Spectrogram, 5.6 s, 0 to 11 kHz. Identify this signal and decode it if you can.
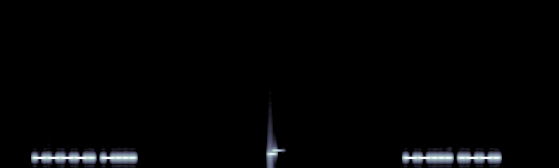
Morse code, heard as a keyed tone, about 36 wpm, 700 Hz. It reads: 9B 7P
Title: Single-Letter Single-Number 35wpm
